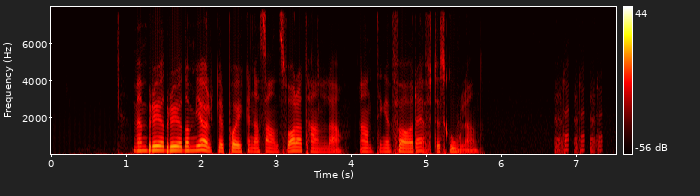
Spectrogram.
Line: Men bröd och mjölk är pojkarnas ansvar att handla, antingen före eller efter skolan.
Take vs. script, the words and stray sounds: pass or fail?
fail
